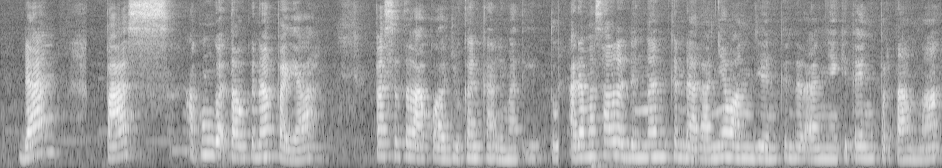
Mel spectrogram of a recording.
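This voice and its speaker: With audible room echo and noticeable background noise, a woman speaks in a fairly high voice with fairly even intonation. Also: fairly quick pace. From Indonesia, Manado (North Sulawesi). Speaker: vlogger. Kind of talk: casual storytelling vlog.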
